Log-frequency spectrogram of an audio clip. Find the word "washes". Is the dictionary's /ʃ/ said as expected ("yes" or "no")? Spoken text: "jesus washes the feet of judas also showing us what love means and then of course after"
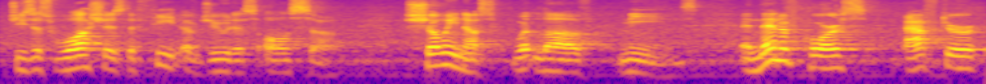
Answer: yes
